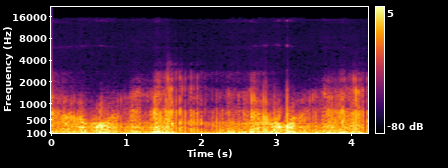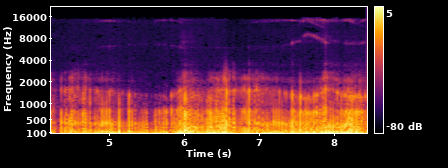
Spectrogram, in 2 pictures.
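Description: Metal-tipped sticks scratch the metal grille tops of two black cylindrical microphones, held by hands with long nails. A steady, dense, low rumbling scrape continues throughout with little above the low-mid range, broken by brief dips and a faint high whistle near the end.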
